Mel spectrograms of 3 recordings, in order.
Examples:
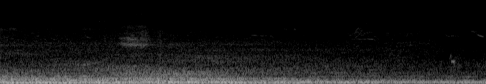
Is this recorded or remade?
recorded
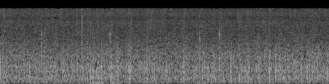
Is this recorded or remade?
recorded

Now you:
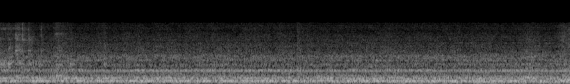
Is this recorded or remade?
remade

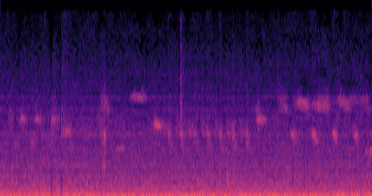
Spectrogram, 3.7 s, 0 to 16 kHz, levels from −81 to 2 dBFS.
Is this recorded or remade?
remade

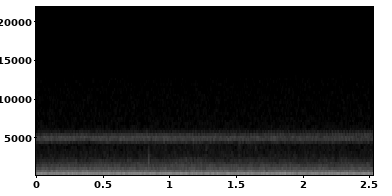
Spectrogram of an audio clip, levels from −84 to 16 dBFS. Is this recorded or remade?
recorded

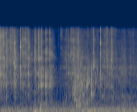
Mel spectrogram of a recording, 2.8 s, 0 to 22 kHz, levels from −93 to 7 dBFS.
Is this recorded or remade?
remade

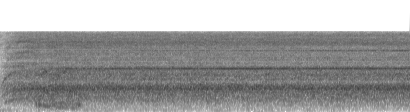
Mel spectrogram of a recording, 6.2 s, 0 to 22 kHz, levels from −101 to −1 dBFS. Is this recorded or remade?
remade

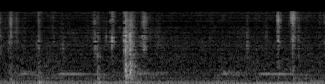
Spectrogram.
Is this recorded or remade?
remade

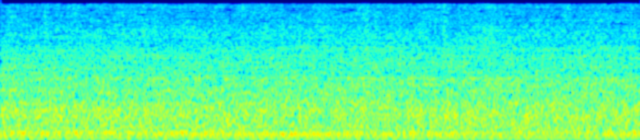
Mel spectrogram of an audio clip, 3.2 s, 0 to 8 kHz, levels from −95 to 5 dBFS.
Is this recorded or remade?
remade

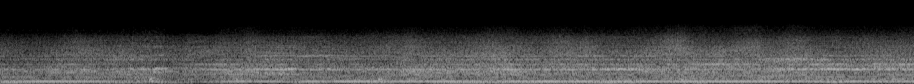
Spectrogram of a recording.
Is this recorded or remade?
remade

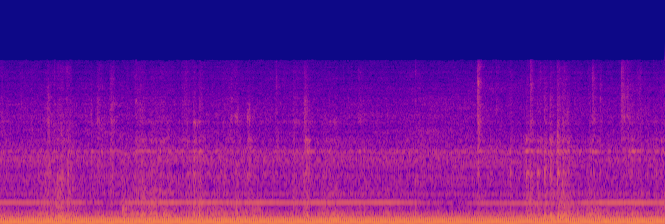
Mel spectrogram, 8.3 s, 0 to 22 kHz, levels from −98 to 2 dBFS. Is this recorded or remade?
remade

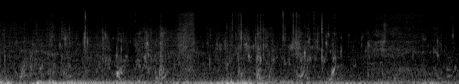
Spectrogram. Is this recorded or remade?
remade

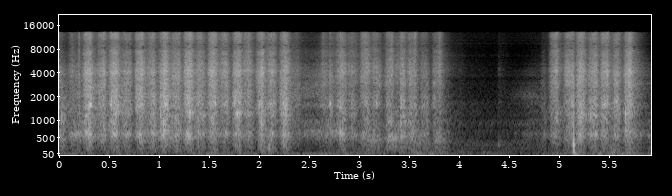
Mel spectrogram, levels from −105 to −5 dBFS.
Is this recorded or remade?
remade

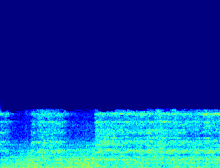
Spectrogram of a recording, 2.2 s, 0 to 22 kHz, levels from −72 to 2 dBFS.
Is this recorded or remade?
recorded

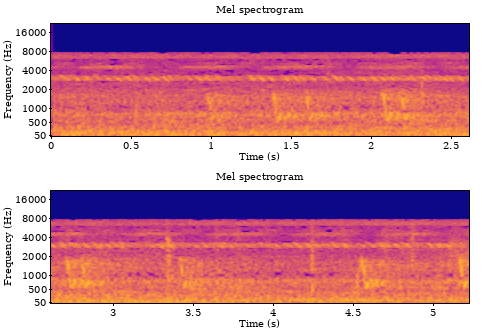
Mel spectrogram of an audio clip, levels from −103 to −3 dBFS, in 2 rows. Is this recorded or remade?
recorded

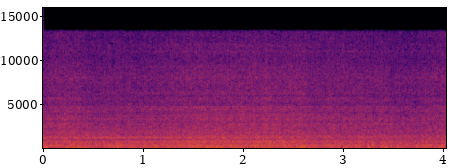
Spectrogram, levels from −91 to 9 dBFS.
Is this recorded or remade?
recorded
